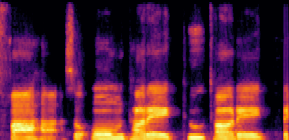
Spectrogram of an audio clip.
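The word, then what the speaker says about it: स्वाहा: So in this particular one, in some translations, they pronounce the last part of the mantra as Soha, but in this one it's Svaha.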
